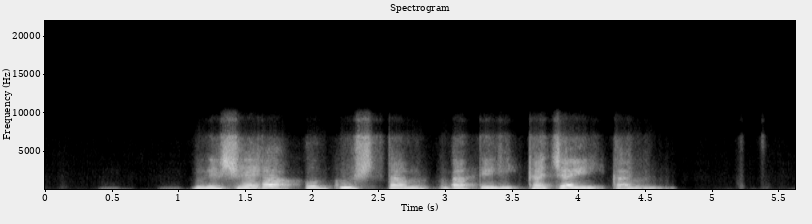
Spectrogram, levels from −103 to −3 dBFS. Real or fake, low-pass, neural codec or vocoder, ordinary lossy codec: fake; 7.2 kHz; codec, 16 kHz, 0.5 kbps, FreqCodec, smaller model; Opus, 32 kbps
